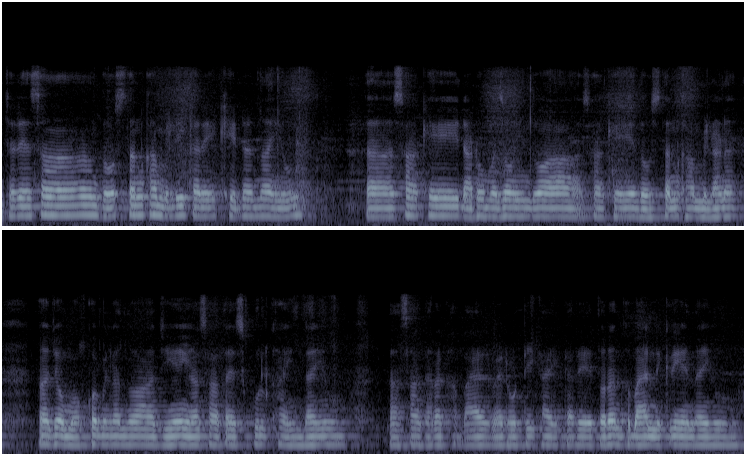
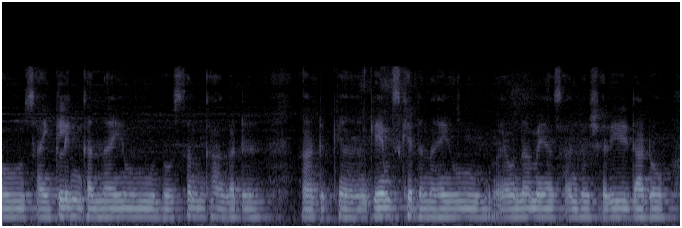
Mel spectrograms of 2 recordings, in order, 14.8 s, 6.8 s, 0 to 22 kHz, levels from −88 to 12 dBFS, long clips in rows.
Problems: constant background noise, echo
